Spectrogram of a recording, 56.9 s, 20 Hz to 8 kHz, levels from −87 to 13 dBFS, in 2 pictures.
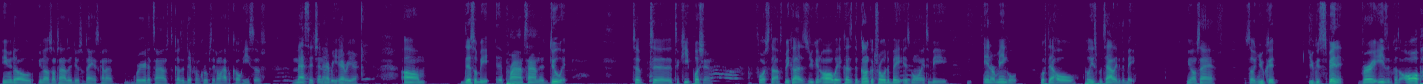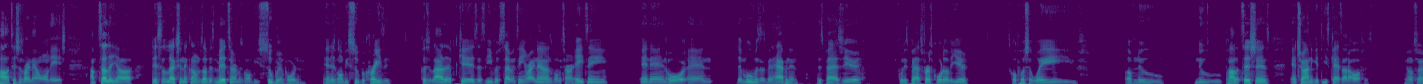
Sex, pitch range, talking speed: male, 105-120 Hz, 175 wpm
